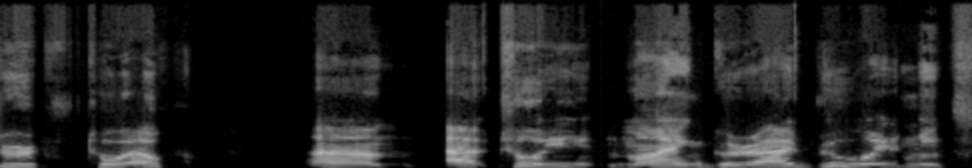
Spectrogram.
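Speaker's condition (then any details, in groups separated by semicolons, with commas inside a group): Cerebral palsy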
